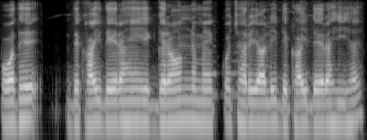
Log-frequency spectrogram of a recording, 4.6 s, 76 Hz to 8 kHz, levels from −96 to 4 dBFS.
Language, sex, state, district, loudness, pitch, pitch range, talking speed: Hindi, male, Uttar Pradesh, Budaun, -22 LUFS, 135 Hz, 130-140 Hz, 185 wpm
